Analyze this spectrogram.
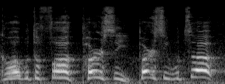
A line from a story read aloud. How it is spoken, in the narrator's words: the guy behind the escalator just yell out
